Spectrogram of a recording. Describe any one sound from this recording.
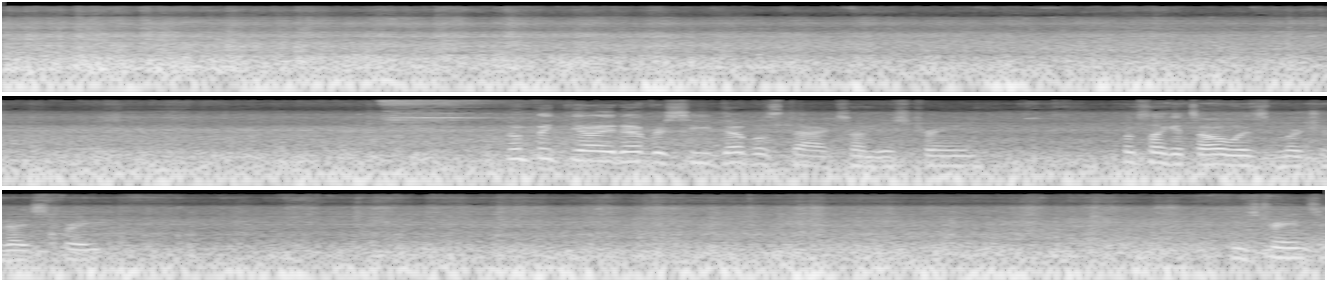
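A freight train rumbles and clatters steadily across a bridge close by.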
